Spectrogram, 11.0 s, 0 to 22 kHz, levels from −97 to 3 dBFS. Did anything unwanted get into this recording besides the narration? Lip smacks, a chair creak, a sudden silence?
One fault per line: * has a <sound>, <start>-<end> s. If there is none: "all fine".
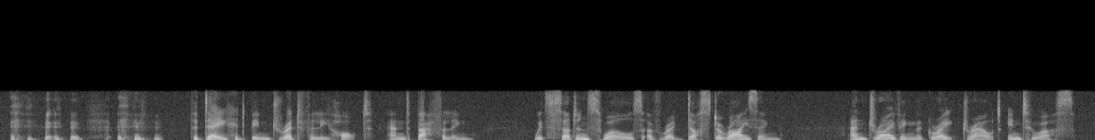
* has a laugh, 0.1-1.6 s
